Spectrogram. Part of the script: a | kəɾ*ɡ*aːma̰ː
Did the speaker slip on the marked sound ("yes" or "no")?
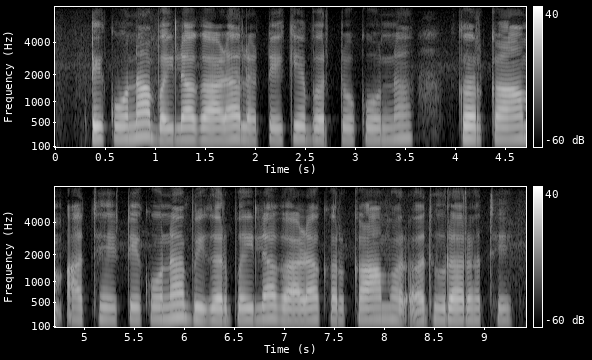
yes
